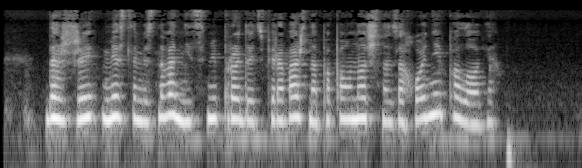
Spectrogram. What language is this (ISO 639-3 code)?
bel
